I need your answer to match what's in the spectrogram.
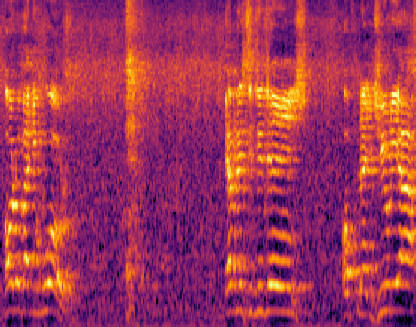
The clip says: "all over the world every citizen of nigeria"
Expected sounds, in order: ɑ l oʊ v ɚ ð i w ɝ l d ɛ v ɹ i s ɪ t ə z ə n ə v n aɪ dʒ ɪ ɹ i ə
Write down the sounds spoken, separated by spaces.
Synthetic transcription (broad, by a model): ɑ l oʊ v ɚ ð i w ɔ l ɛ v ɹ i s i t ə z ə n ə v n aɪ dʒ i ɹ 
